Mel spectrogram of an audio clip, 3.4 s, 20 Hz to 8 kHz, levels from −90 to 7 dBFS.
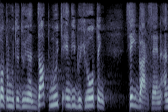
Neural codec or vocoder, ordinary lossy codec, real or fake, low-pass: none; none; real; 7.2 kHz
